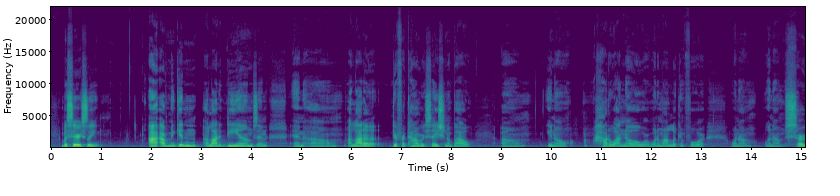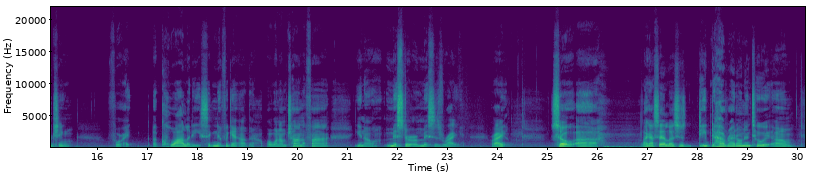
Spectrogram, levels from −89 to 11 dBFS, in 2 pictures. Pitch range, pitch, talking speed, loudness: 105-130 Hz, 120 Hz, 140 wpm, -25 LUFS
